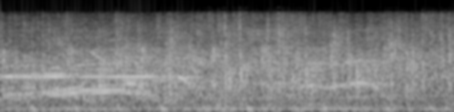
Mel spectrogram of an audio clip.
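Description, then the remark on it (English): A crowd applauds steadily for a couple of seconds, a dense wash of clapping at moderate volume, with a thin whistle-like tone briefly riding over it near the start, as a guest is welcomed for audience Q and A at a live show. “Everyone, give a round of applause to Dusty.”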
